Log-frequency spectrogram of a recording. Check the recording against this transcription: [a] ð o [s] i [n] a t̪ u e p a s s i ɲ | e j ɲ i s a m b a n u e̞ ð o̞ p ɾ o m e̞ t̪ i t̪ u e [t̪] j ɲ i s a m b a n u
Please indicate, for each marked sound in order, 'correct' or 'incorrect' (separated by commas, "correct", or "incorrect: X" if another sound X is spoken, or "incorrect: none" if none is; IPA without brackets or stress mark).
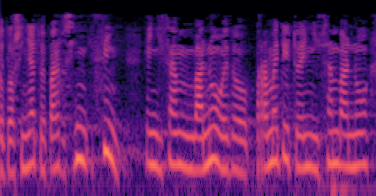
incorrect: e, correct, incorrect: ɲ, incorrect: none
